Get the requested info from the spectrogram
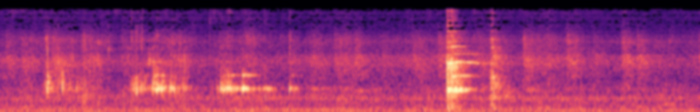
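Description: Soaked chickpeas tipped out of a stainless steel bowl onto a cloth and spread by hand: soft patters and taps with the bowl ringing briefly, and one sharp metallic clink of the bowl a little past halfway.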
